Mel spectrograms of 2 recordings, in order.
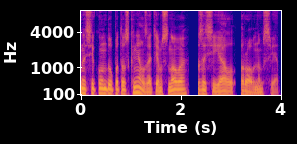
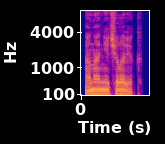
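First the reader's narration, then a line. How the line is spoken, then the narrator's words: Weary, dismissive. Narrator (Russian): устало отмахнулся я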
